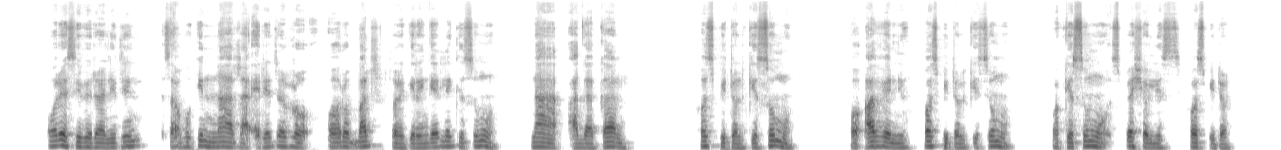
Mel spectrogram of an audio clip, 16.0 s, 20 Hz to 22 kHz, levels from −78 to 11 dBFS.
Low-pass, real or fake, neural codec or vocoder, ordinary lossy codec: none; fake; vocoder, 44.1 kHz, 128 mel bands, Pupu-Vocoder; none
